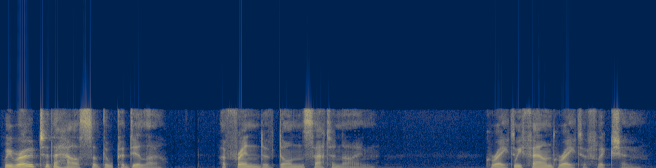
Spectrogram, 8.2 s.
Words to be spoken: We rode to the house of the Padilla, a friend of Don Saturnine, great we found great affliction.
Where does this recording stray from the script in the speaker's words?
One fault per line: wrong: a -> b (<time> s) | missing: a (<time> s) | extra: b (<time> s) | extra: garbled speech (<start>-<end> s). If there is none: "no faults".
no faults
